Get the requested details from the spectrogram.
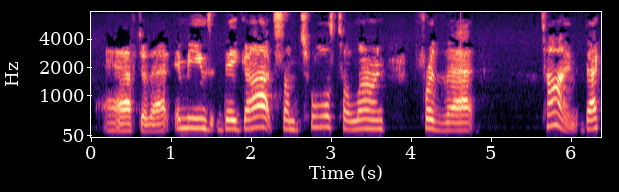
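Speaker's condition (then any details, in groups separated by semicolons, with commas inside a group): Stuttering; formerly very severe, ebbed and flowed years ago; improved after structured therapy program and self-care, still working on public speaking; fluctuates less now, tires when public speaking, uses strategies, phrasing words; blocks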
